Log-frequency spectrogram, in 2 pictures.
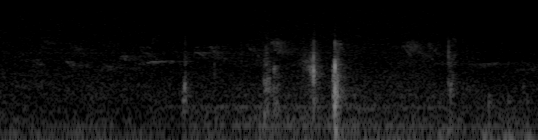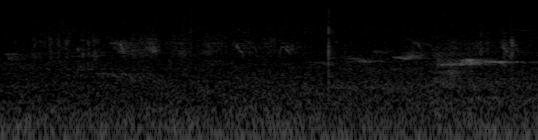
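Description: Birds chirping in short high calls, mostly in the second half, with a few sharp clicks or knocks about two seconds in, two of them loud and close together.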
